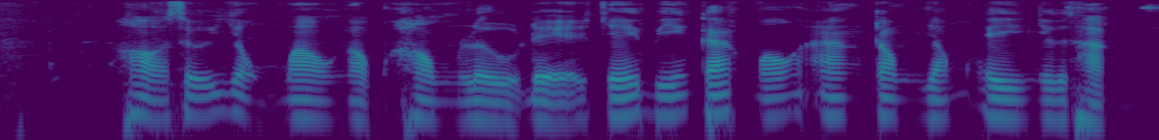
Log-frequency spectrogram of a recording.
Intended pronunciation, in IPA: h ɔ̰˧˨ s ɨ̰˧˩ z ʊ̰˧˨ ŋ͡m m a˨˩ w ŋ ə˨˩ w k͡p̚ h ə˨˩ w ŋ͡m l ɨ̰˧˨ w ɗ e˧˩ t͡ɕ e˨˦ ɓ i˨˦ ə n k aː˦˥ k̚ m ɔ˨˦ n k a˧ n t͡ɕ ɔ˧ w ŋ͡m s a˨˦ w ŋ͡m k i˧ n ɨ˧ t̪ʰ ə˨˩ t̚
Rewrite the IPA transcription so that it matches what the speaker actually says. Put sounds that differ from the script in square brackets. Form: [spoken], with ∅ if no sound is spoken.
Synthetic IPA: h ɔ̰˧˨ s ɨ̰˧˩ z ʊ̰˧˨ ŋ͡m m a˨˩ w ŋ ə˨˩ w k͡p̚ h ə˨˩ w ŋ͡m l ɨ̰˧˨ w ɗ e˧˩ t͡ɕ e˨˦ ɓ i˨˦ ə n k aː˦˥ k̚ m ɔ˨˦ n [ʔ] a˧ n t͡ɕ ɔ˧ w ŋ͡m [z] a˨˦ w ŋ͡m [ʔ] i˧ [ɲ] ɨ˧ t̪ʰ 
